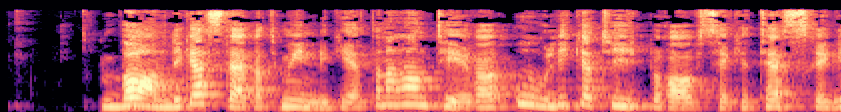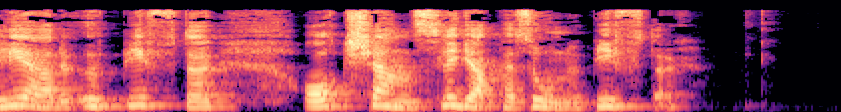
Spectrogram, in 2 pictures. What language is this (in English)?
Swedish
